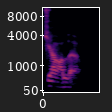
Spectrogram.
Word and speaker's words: Galem: So the correct pronunciation is Galem.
